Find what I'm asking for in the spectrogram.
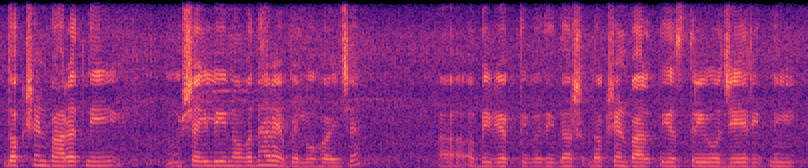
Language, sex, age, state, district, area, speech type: Gujarati, female, 45-60, Gujarat, Rajkot, urban, spontaneous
